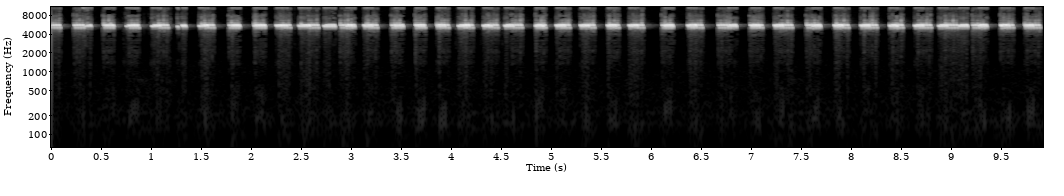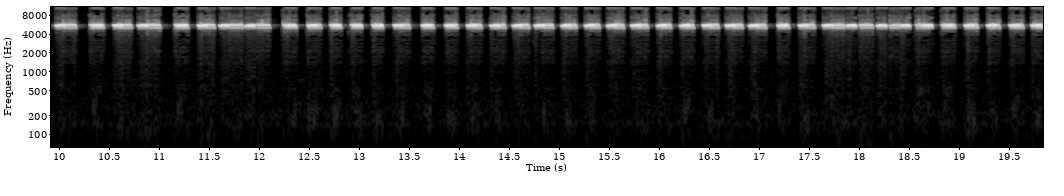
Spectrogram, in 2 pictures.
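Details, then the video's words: A pair of crickets keeps up a rhythmic, shrill chirp, short bright pulses following one another at an even pace of roughly two per second, with no other sounds present. "Two Crickets Chirp Sounds"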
